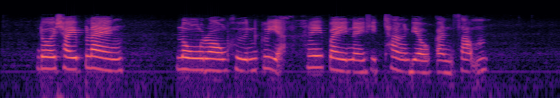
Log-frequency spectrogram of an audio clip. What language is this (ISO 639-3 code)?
tha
